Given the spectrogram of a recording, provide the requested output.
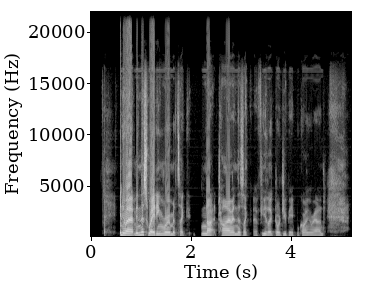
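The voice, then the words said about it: Out of breath, unwell voice. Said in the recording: “I'm so out of breath. I'm so unwell.”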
